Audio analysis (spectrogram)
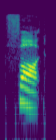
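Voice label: "fought", American English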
